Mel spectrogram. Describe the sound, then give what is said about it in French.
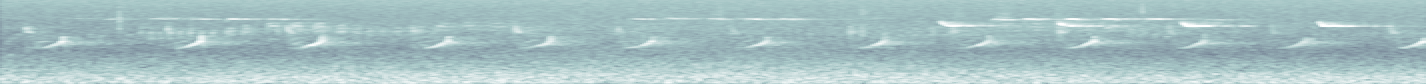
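Steady wind roars outdoors above Lake Cousseau and a vast marsh under a greying sky while a bird repeats a short chirping call about every half second, with higher thin whistles from other birds joining in the background. No one speaks. “Du vent, des oiseaux.”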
